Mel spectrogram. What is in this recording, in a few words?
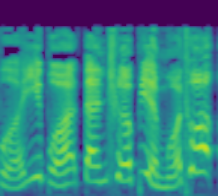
woman; guizhou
